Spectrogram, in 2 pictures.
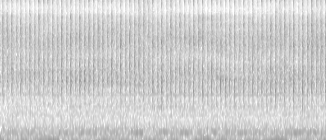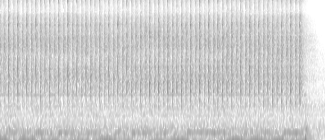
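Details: Radial shockwave therapy with a smaller head directly over an arm wrestler's joint and bone, gentler than over muscle, pressure raised to his tolerance; rapid steady tapping near four pulses a second with a low hum.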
